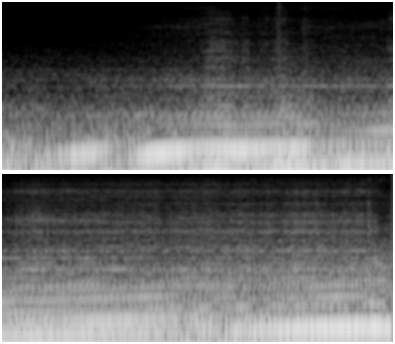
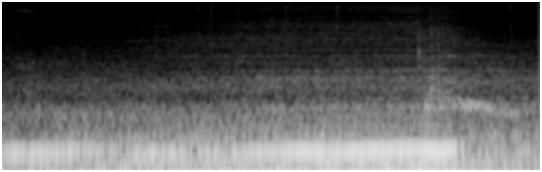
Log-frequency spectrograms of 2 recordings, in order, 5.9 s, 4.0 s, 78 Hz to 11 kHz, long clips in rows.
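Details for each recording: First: BMW F30 under hard acceleration, with the camera underneath at the middle of the car: a gritty scraping over the engine rumble. A failed retainer clip lets the parking brake cable rub the driveshaft; heard only under hard throttle. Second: BMW F30 with B46/B48 2.0 turbo, MST intake, accelerating after replacing the failed OEM retainer clip with an upgraded aluminum clip: deep even intake rumble building steadily, previous scratching noise gone; normal acceleration.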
